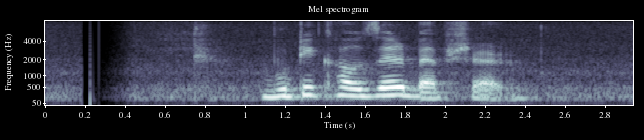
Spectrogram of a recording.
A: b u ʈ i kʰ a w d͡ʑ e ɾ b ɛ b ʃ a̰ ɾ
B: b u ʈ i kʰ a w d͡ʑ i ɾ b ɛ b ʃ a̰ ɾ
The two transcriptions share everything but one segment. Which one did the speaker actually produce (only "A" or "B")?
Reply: A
